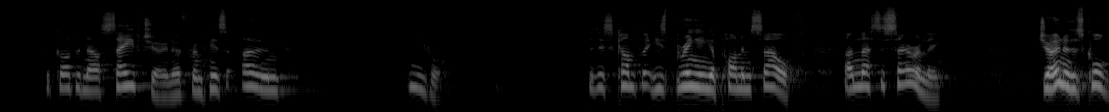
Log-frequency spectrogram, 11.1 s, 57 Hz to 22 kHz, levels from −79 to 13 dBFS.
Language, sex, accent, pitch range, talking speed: English, male, British, 185-255 Hz, 110 wpm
